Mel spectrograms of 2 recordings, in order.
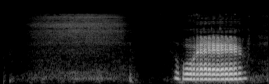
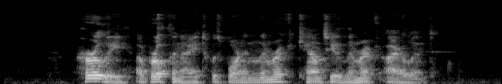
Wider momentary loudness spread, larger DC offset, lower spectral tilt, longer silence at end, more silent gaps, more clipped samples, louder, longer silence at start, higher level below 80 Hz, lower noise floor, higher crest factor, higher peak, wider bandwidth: first, 23 LU vs 10 LU; neither; second, -3.5 dB/octave vs -7 dB/octave; second, 0.2 s vs 0.75 s; neither; neither; first, -17 LUFS vs -20 LUFS; second, 0.55 s vs 0.75 s; second, -64 dBFS vs -38 dBFS; second, -51 dBFS vs -61 dBFS; about the same, 22 dB vs 20 dB; about the same, -2 dBFS vs -2 dBFS; about the same, 11.5 kHz vs 11.5 kHz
